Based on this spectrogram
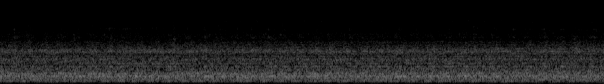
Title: Exhaust fan with bad bearings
